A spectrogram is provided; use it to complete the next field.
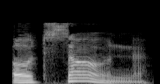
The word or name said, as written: haute saone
